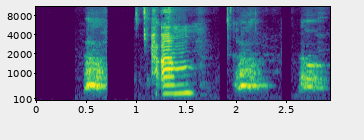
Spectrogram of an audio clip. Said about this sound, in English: Sorry, my dogs. I don't know. I guess in a lot of ways, I always say that it's like I have two beagles and they just bark nonstop.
